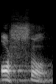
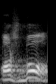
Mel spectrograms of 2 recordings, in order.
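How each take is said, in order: First: The 'sh' sound is doubled, with no 'b'. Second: A 'b' sound is heard after the 'sh'. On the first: The speaker calls it right. "পদের মাঝখানে অথবা শেষে থাকলে উচ্চারণে দ্বিত্ব হবে" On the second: The speaker calls it wrong. "অশ্ব না"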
